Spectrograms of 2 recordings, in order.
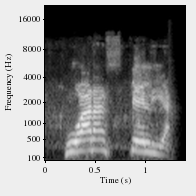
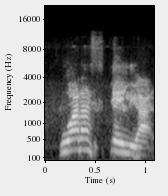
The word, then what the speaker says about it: Kvaratskhelia: Hablamos con unos georgianos y la pronunciación correcta es Kvaratskhelia. Kvaratskhelia. La V suena como U.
